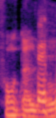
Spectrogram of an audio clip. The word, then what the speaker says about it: Fontalvo: Je ne sais pas si je le prononce comme il faut. Oui. C'est Fontalvo. Fontalvo. Voilà.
